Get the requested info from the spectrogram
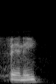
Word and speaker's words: Finney: I think it's Finney. That's how you say it.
